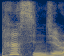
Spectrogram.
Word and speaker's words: passenger: the bus pass passenger so the stress is different in English passenger or in the south of England passengers the passengers I think it's passenger or do they say passengers maybe they say passengers I'm not actually sure anyway you should say passenger I think the northern way that's safe passenger p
